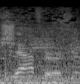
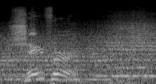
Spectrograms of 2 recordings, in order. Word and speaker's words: Schaefer: Sometimes you may hear myself or even a co-commentator call Schaefer Schaffer, and that's because at the National Fairgrounds Speedway, there is a Schaffer that is spelled that exact way.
